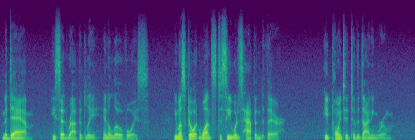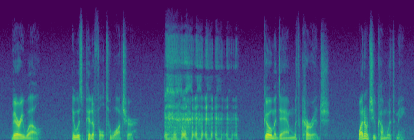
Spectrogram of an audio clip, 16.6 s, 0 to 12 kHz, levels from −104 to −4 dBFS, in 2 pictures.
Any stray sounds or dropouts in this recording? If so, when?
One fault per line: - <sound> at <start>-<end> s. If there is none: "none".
- laugh at 11.6-13.1 s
